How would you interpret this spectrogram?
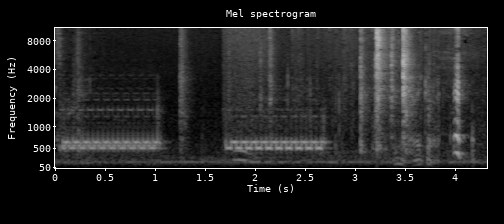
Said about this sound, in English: Okay, so you just unplugged somebody's phone.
